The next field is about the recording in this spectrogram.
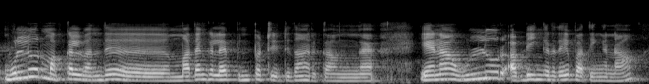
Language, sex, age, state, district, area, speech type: Tamil, female, 45-60, Tamil Nadu, Salem, urban, spontaneous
